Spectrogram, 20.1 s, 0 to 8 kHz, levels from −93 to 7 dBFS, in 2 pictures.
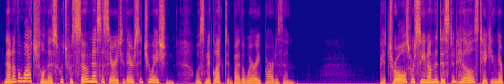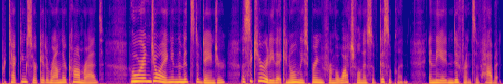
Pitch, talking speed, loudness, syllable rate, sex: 215 Hz, 165 wpm, -18 LUFS, 5.6 syllables/s, female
